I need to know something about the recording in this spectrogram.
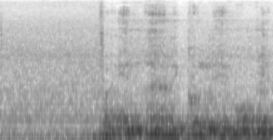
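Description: A middle-aged man speaks steadily into a microphone, heard through a loudspeaker in an echoing room.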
